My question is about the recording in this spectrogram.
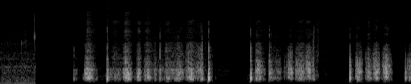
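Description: Pen-writing sound effect: short scratchy strokes of a pen on paper in several groups with brief gaps, starting about half a second in after faint room tone cuts off.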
